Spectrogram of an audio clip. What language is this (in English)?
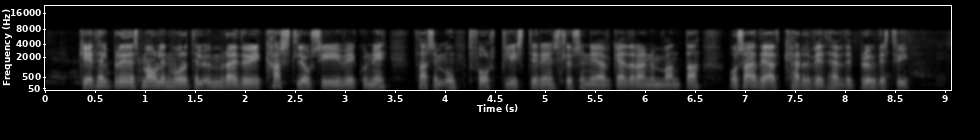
Icelandic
